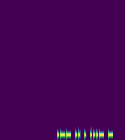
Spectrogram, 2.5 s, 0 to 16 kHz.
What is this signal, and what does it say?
Morse code, heard as a keyed tone, about 38 wpm, 700 Hz. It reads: WIEVT
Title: Five Challenging Letter-Number Combinations 40wpm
